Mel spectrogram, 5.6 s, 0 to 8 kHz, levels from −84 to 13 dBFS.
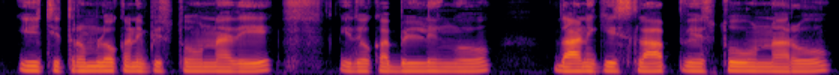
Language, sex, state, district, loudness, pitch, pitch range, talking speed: Telugu, male, Telangana, Hyderabad, -24 LUFS, 120 Hz, 120-125 Hz, 120 wpm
